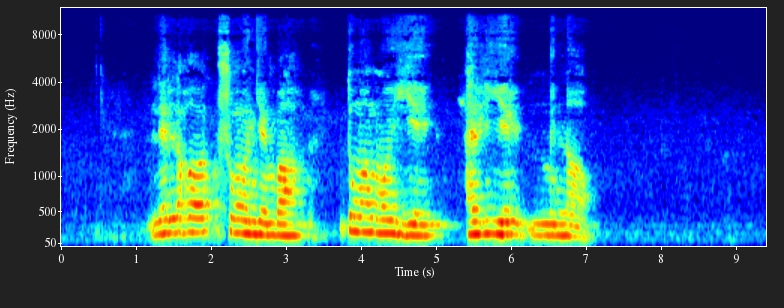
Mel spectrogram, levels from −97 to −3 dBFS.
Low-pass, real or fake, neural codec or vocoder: 10.8 kHz; fake; codec, 24 kHz, 0.9 kbps, WavTokenizer, medium speech release version 2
